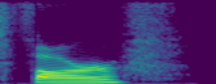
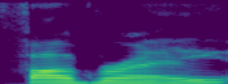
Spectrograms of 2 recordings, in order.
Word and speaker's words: Favre: Well, he is Farf. um not fab or favor, but now I'm just going to call him that because it's fun.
